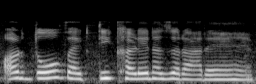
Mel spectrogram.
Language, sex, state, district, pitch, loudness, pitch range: Hindi, female, Jharkhand, Deoghar, 260 Hz, -13 LUFS, 230-280 Hz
